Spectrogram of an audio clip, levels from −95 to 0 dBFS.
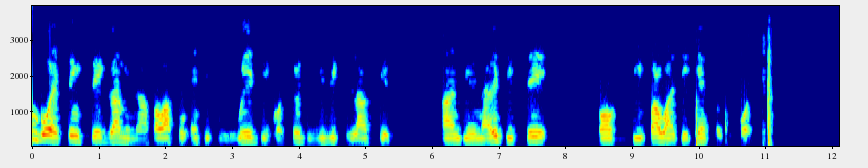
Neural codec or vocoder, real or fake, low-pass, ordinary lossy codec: none; real; 3.6 kHz; none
